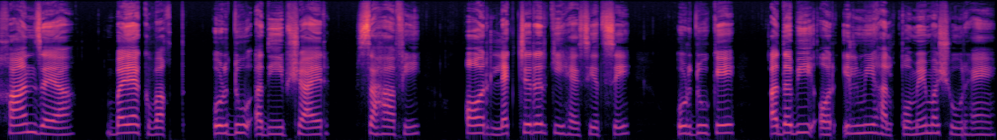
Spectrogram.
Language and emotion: Urdu, neutral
